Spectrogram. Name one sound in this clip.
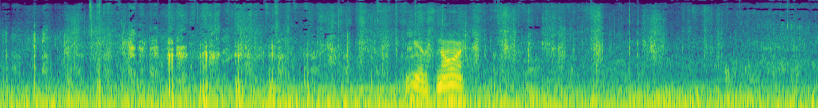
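Dogs run through dry grass.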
